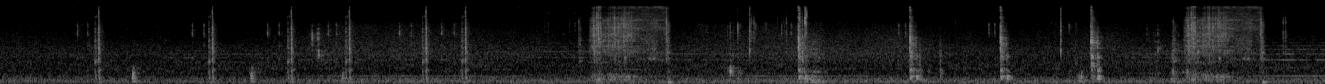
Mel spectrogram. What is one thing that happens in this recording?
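Short game interface clicks sound as menus open and close.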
